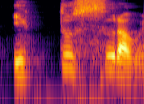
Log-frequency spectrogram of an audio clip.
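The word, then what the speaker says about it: ΙΧΘΥΣ: 이게 헬라어로 어떻게 되냐면 이걸 익두스라고 읽습니다.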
